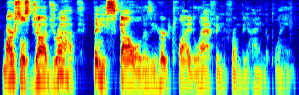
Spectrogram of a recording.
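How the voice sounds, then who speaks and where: A man's voice: lowish voice, moderate pace, a little mellow, breathy edge. A man reading scripted fiction aloud as a narrator.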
